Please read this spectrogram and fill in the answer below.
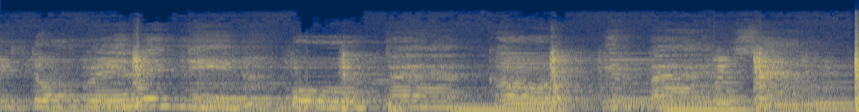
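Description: Acoustic guitar strummed in a steady rhythm, with a man singing a held, wordless melodic line over it.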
